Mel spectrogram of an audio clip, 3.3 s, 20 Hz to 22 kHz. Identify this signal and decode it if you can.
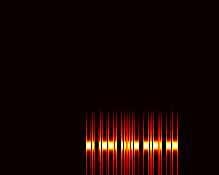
Morse code, heard as a keyed tone, about 50 wpm, 700 Hz. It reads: NP4CM
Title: USA Call Signs Repeated 3x 50wpm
